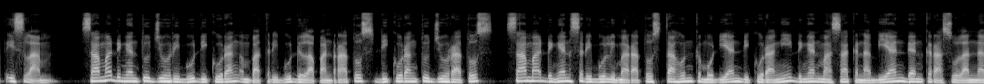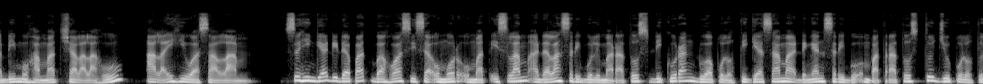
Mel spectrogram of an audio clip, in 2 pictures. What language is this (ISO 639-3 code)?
ind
